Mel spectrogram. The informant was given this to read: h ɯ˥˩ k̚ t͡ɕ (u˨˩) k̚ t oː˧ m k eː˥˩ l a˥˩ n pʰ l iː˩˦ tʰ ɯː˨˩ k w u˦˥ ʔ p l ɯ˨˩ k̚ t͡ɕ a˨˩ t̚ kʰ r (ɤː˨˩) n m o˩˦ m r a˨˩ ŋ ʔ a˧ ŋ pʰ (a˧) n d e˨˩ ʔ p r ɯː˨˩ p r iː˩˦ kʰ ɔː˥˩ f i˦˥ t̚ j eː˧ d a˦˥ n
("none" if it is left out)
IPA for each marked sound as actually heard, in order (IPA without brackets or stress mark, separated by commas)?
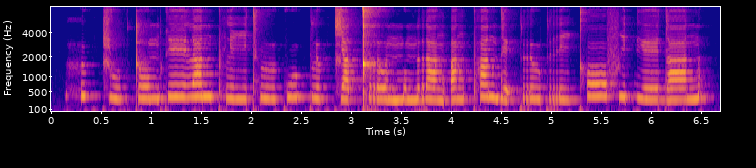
uː˨˩, ɤː˨˩, a˥˩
